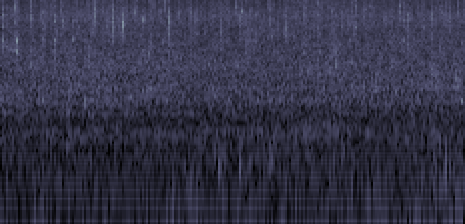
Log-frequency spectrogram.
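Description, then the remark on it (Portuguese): Steady, continuous rush of river water from a wide, curved area pouring down into an underground culvert, a dense hiss that never lets up, even in loudness, with no voices. “Ela drena essa água para dentro dessa galeria. Ali embaixo, você está vendo o choro do rio. Você está ouvindo.”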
